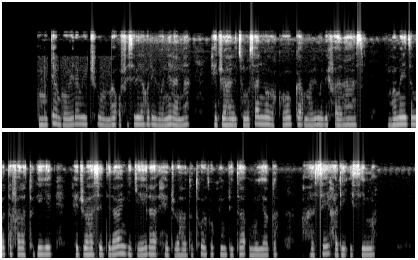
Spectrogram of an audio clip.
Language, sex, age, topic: Rundi, male, 36-49, education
